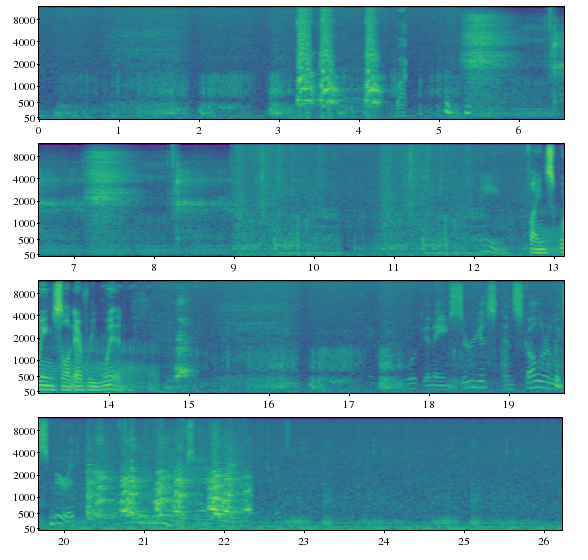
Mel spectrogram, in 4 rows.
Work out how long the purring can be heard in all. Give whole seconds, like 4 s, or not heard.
26 s.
